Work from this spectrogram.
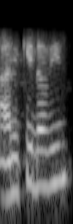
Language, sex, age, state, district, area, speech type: Marathi, female, 30-45, Maharashtra, Nagpur, rural, conversation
